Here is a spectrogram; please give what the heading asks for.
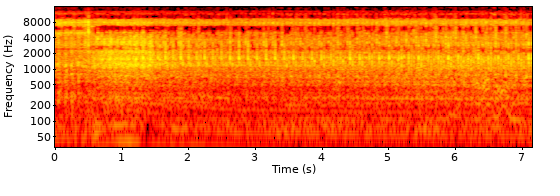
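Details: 2017 Kia Forte engine at idle: light, fairly quick ticking knock over the engine hum; knocking, cause not yet clear.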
